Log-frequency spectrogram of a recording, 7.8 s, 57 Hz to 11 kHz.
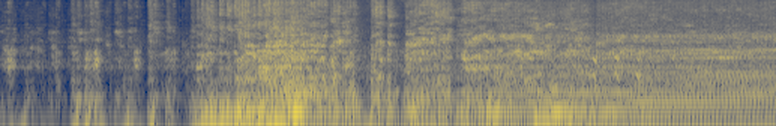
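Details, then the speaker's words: Neglected sun-baked Mazda RX-7 with 12A rotary, first start with a fuel bottle held just in case: uneven, stumbling revs with sputters and dips, then smoother as the flooding fuel burns off; rough running on rich mixture. "yeah I mean at first we had we had so much fuel in there that it was kind of like yeah it definitely I was struggling and then it kind of it blew it out burned that off and she's good"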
